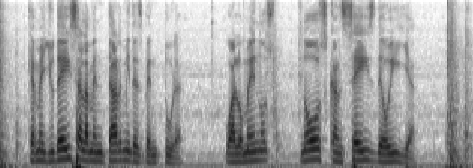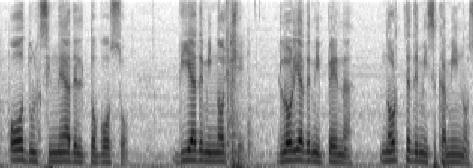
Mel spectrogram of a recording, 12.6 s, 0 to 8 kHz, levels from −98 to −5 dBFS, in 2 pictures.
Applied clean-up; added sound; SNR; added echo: none; Slam; 18 dB; none.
